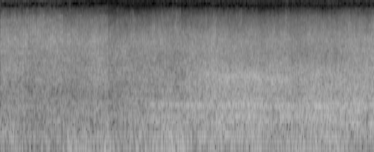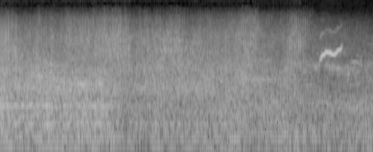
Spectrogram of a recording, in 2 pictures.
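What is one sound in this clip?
Go-kart engines buzz and whine loudly as the karts race past.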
